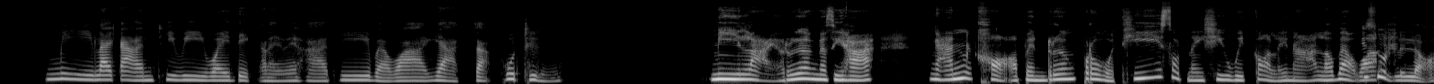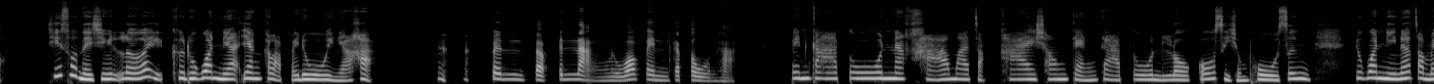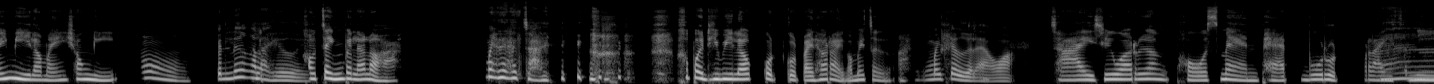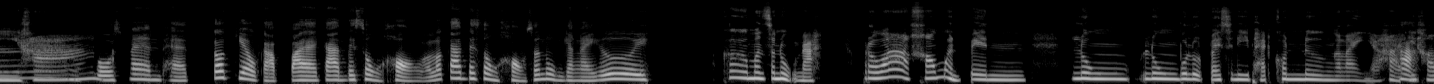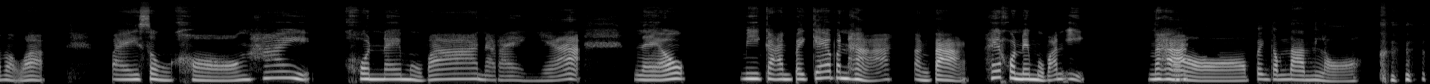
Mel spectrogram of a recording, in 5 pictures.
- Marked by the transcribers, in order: chuckle; laughing while speaking: "ไม่แน่ใจ"; laugh; chuckle; tapping; laugh
- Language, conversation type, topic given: Thai, podcast, เล่าถึงความทรงจำกับรายการทีวีในวัยเด็กของคุณหน่อย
